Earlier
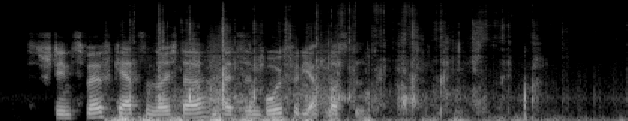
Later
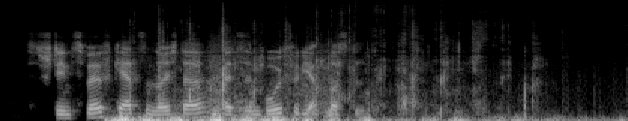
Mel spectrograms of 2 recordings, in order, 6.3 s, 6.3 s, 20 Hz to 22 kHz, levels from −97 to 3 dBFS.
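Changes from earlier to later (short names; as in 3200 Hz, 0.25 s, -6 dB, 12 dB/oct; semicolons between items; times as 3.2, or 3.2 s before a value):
background: add tone controls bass +9 dB, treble -7 dB; master: add bell 780 Hz -13 dB 0.5 oct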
